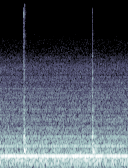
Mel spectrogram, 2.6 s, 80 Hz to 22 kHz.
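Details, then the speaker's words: Marconi 6200A microwave test set during repair diagnostics: two sharp step attenuator relay clicks about 1.4 s apart over a steady hum; the RF level does not adjust smoothly but jumps with the attenuator and sits 10 dB high, so calibration is needed. "so it's only when you step attenuated you can hear that clicking"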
